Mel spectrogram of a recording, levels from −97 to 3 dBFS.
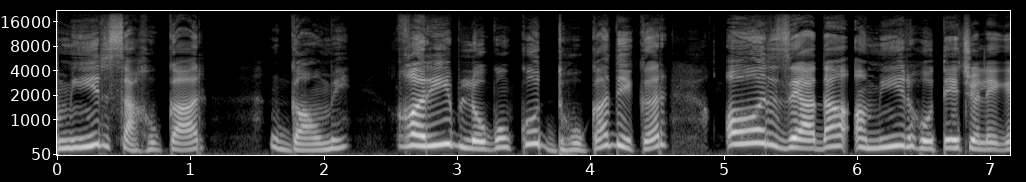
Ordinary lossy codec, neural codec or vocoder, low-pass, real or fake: none; none; 19.8 kHz; real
